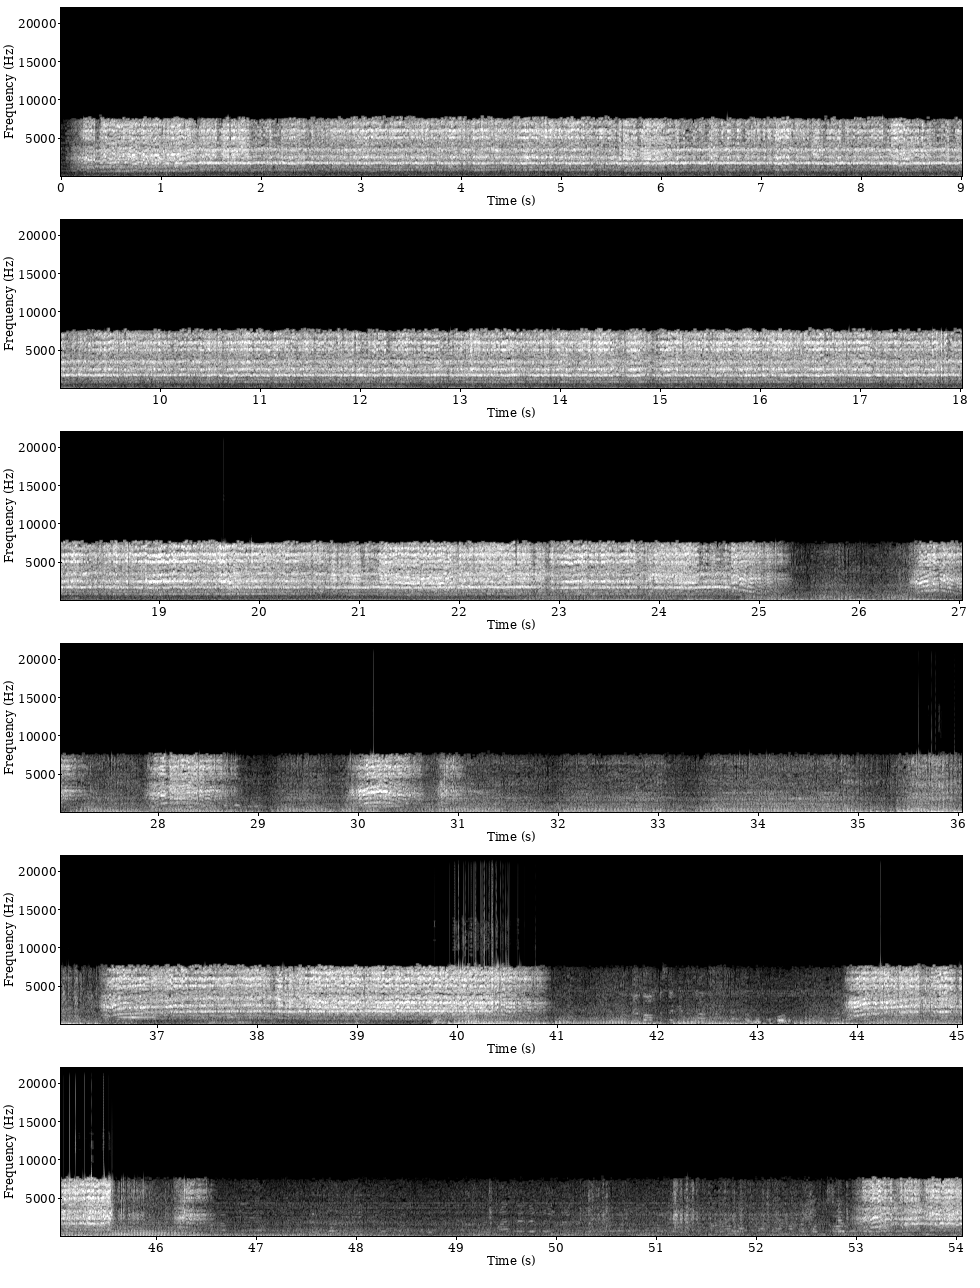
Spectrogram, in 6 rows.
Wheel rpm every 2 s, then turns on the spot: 160, 230, 230, 230, 230, 230, 230, 230, 230, 230, 220, 220, 100, 40, 40, 30, 0, 0, 130, 220, 70, 10, 160, 10, 0, 10, 70.
40-42 50-52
